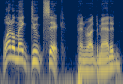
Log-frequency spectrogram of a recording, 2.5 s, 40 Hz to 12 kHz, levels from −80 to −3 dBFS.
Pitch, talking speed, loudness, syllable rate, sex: 140 Hz, 145 wpm, -17 LUFS, 4.1 syllables/s, male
